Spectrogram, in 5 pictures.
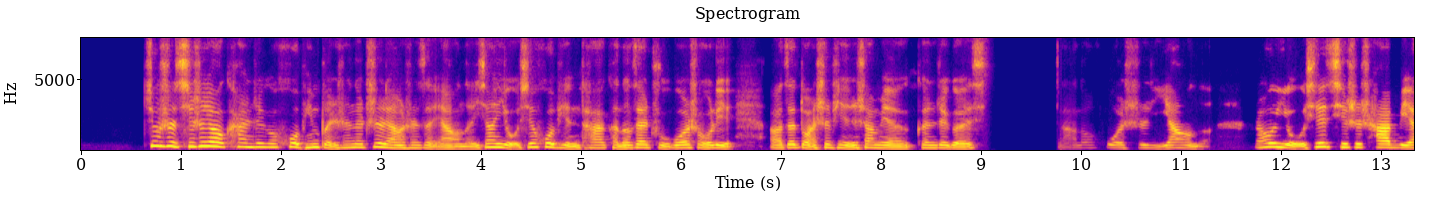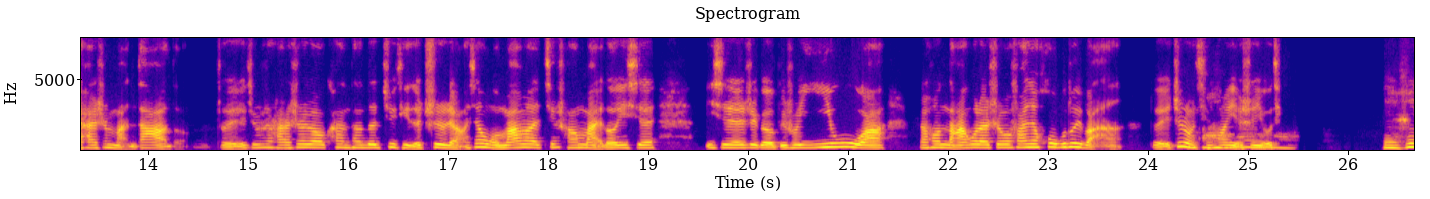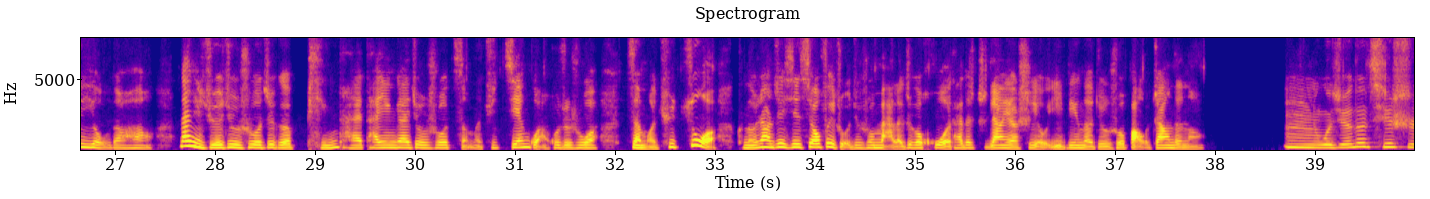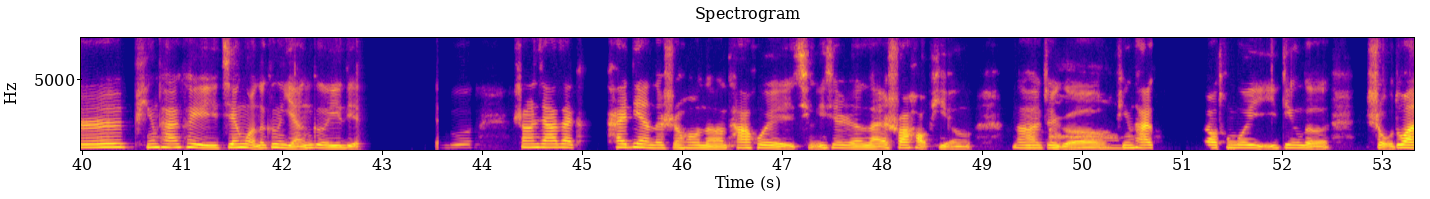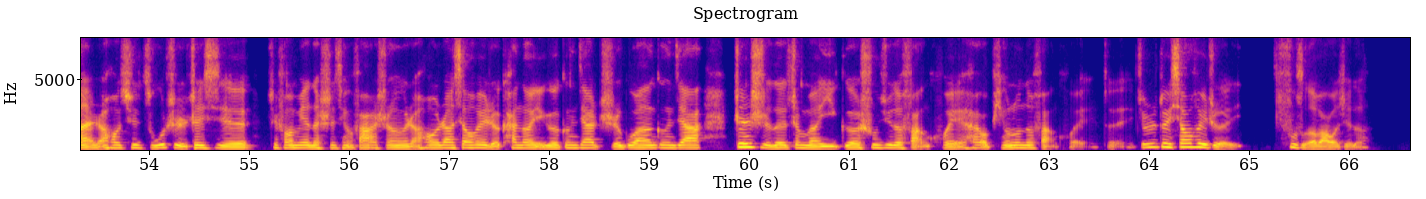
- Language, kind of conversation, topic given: Chinese, podcast, 短视频是否改变了人们的注意力，你怎么看？
- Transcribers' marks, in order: stressed: "做"; other background noise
